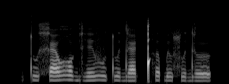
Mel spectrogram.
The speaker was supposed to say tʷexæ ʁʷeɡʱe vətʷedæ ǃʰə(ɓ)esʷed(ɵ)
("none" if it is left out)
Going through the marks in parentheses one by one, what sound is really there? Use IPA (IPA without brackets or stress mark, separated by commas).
ɓ, ɵ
